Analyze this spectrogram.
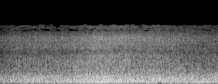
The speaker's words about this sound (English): Well, there's life, there's hope. Those engines are coming alive again.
